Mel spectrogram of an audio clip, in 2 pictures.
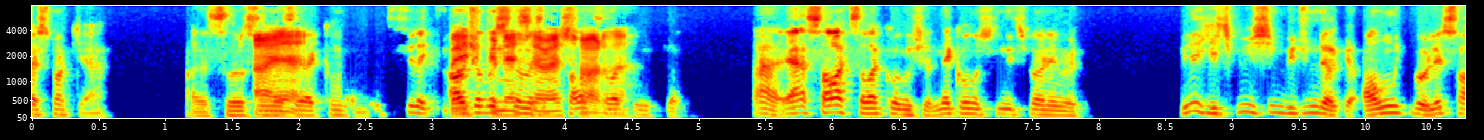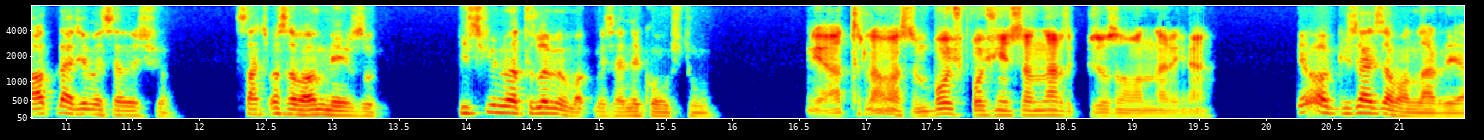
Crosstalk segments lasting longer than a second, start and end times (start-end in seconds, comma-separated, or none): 3.1-4.6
